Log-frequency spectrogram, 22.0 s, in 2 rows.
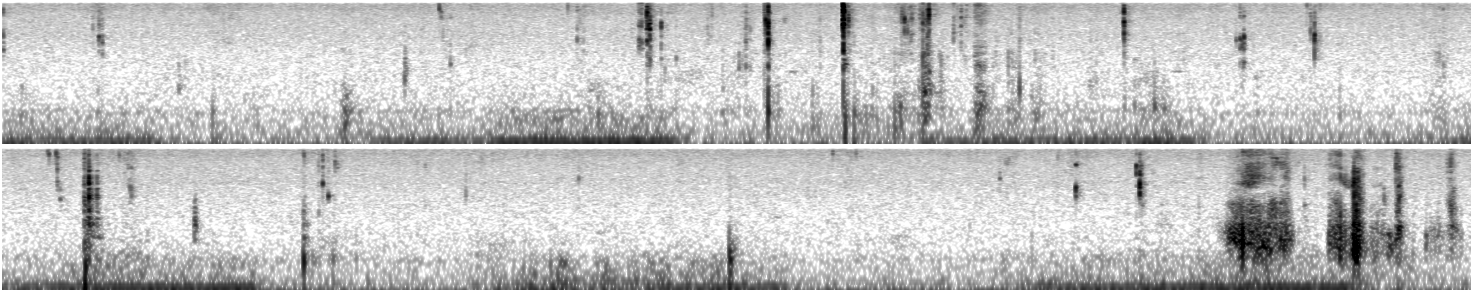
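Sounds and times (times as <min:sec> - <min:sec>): steady low hum: 0:00.0 - 0:22.0
crunching of crispy fried fish: 0:04.8 - 0:07.7.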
